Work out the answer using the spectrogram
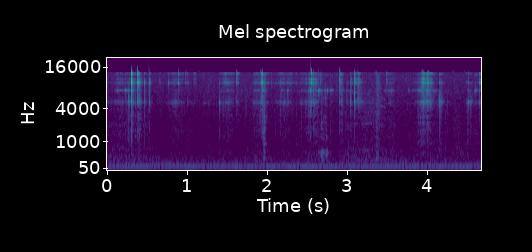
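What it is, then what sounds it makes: Glass jar of coffee beans shaken. A small hollow glass jar with a metal lid, partly filled with coffee beans, is held up and shaken with the fingers. The beans give quick, bright clinking rattles in scattered bursts over a steady low hum.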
